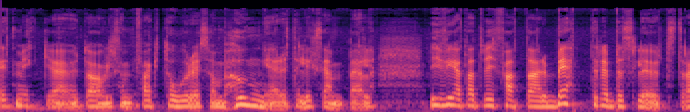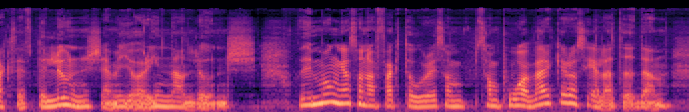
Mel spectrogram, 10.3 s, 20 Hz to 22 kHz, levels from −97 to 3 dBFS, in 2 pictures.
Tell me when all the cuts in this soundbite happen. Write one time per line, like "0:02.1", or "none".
0:01.0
